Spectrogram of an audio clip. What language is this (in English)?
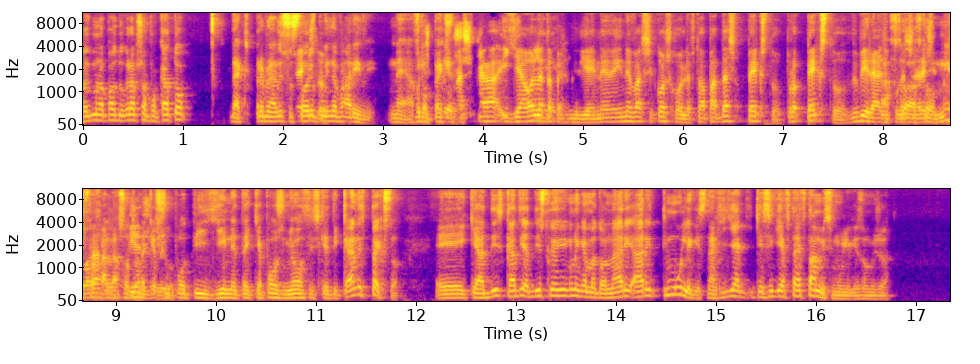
Greek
